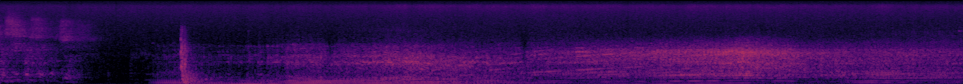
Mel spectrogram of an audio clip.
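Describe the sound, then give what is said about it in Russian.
The door of a rented car thumps shut, then the engine turns over and revs, its hum rising and falling steadily as the car pulls away and keeps driving, fairly loud. “Внизу стоит машина, я взял ее на прокат. Поехали к мэру.”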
